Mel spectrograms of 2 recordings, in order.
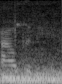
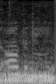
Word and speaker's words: Albany: to Albany New York I just pronounced it wrong we get mad people who say Albany it's Albany one time I was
